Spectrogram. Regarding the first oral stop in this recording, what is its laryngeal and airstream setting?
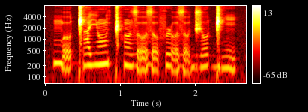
click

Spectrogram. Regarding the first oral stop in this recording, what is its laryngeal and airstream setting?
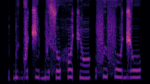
implosive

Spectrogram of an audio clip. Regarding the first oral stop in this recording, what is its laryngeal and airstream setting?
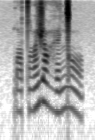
plain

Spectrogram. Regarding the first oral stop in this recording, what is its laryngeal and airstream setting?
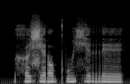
ejective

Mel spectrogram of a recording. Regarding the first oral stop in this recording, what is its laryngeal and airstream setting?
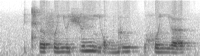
aspirated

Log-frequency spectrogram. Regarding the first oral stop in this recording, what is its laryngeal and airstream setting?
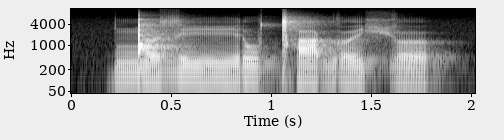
click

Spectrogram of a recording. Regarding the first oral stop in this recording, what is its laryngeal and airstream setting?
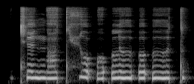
aspirated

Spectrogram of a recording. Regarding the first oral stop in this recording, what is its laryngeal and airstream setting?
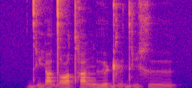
plain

